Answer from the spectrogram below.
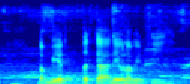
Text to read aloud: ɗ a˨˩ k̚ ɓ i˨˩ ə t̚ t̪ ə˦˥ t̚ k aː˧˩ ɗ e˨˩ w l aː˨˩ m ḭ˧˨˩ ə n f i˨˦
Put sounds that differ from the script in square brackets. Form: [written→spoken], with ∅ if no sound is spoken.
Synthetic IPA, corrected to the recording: ɗ a˨˩ k̚ ɓ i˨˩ ə t̚ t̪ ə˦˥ t̚ k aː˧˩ ɗ e˨˩ w l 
